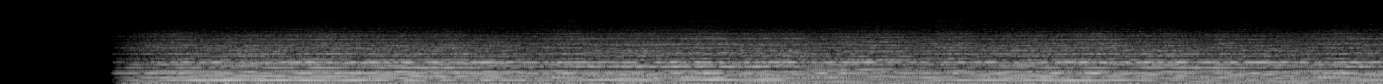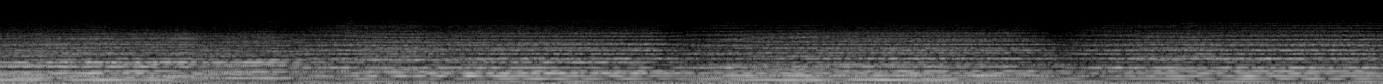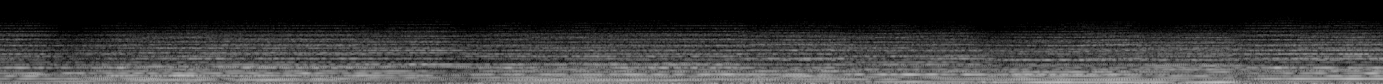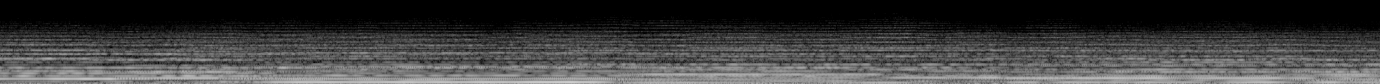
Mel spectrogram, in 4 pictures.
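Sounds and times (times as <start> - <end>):
instrumental music without harp: 1.2 - 55.2.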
